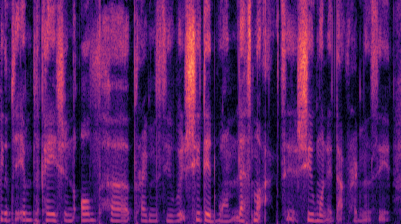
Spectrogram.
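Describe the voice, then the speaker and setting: With noticeable background noise, a woman talks at a fairly quick pace and a fairly high pitch. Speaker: YouTuber reviewing a TV show. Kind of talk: casual rant to camera. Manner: loud; animated. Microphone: audio may be distorted.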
